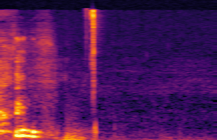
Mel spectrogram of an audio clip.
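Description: A voice trailing off faintly over a conference-call line, then a single sharp click about a second in.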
